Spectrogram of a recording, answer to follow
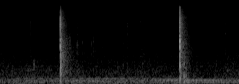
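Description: Two sharp clicks about a second apart as packaging is handled and worked open, over a faint steady low hum.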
